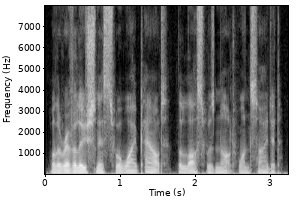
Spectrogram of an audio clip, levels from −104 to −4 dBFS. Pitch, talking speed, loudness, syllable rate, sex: 95 Hz, 220 wpm, -18 LUFS, 6.8 syllables/s, male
